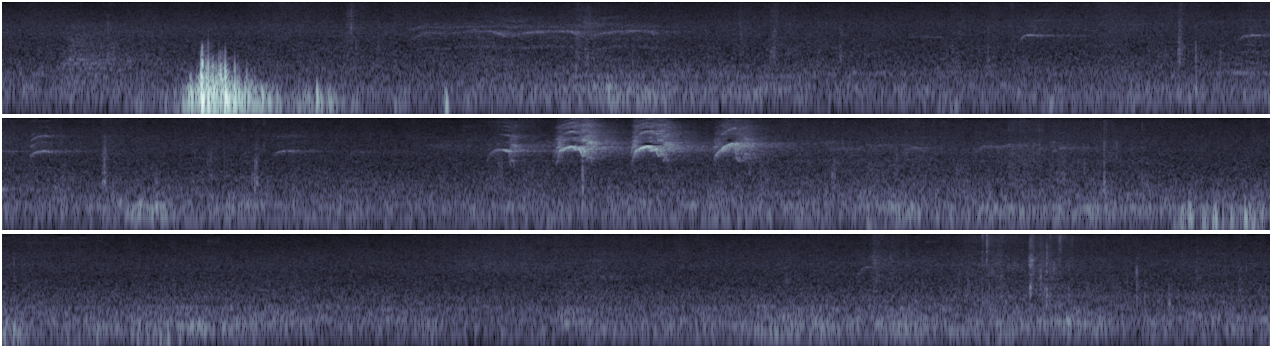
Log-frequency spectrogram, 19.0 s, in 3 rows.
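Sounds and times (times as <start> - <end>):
songbird chirps: 2.0 - 3.4, 4.1 - 6.9, 7.6 - 12.0.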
